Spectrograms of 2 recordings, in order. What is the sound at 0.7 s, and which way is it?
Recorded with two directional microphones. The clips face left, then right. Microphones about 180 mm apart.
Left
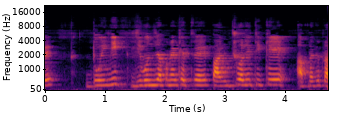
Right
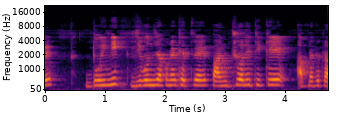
A woman's voice, 25° right (ahead or behind).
